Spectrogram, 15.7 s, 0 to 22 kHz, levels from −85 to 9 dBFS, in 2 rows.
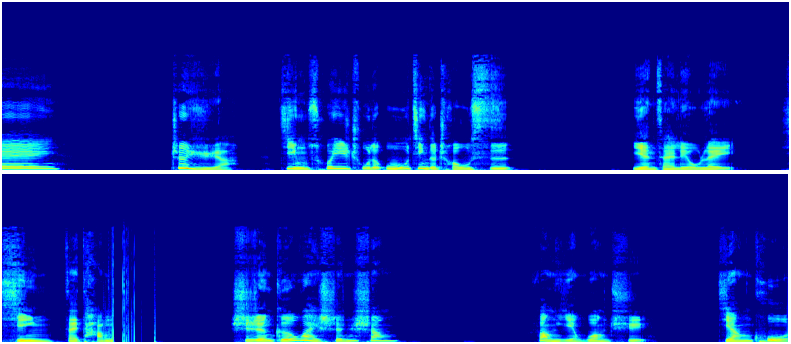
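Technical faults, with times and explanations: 8.89 to 9.41 s, intermittent contact. The speech drops out for about 0.42 s, with crackle as the line breaks and again as it reconnects. Faint hiss remains in the gap. A loose cable or plug briefly opened the circuit.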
